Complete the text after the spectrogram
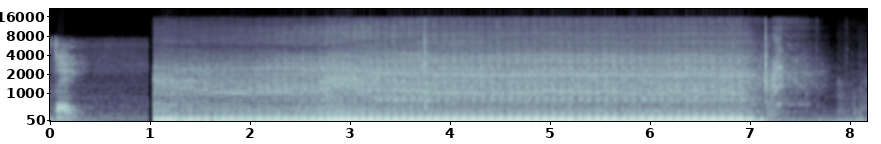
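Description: A motorcycle engine idles with a deep, steady rumble.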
